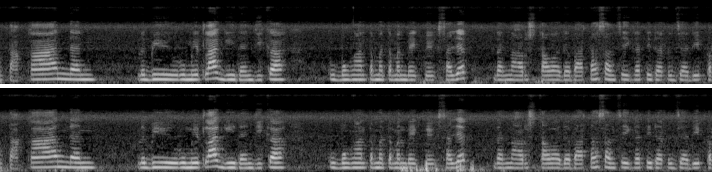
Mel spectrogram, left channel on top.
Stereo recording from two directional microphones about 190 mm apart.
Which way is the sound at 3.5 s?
15° left (ahead or behind).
